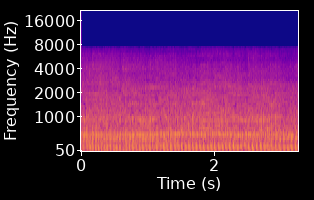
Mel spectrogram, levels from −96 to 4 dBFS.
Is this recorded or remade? remade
